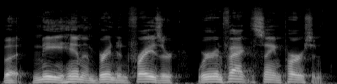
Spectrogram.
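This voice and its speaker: A man's voice: on the low side, moderate pace, a little mellow. A man telling a personal story in a blunt, folksy, slangy way.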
